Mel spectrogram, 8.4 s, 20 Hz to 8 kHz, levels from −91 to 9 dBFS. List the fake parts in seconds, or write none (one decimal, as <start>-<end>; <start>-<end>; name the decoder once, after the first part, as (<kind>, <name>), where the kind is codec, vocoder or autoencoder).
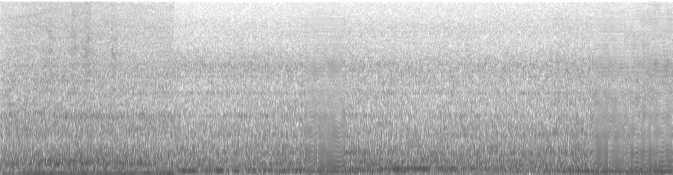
3.8-4.3 (vocoder, Vocos); 7.4-8.4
